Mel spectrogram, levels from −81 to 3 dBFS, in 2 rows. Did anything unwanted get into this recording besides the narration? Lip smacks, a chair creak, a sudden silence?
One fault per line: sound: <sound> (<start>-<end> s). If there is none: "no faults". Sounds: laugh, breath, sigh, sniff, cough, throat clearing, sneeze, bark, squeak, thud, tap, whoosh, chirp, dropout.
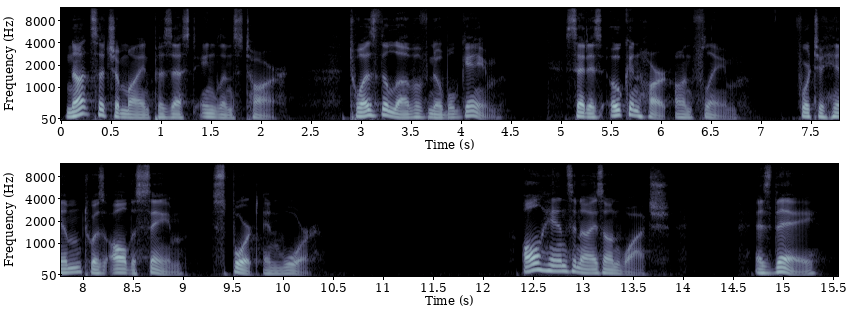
no faults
